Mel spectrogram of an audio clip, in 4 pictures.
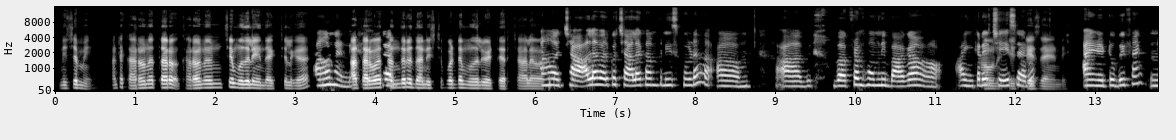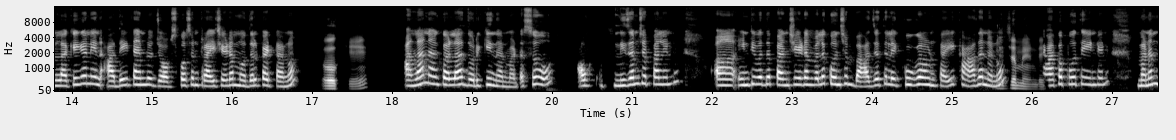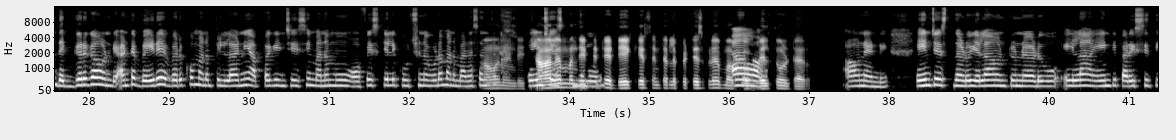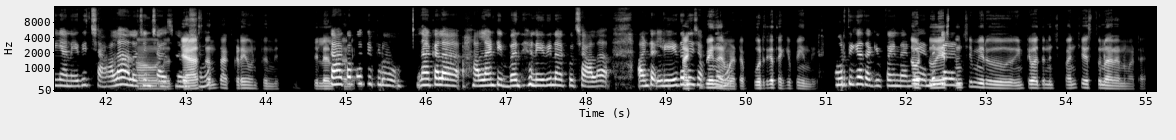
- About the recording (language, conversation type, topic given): Telugu, podcast, ఇంటినుంచి పని చేసే అనుభవం మీకు ఎలా ఉంది?
- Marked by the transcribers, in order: in English: "యాక్చువల్‌గా"; in English: "కరెక్ట్"; other background noise; in English: "కంపెనీస్"; teeth sucking; in English: "వర్క్ ఫ్రమ్ హోమ్‌ని"; in English: "ఎంకరేజ్"; teeth sucking; in English: "అండ్ టు బీ ఫ్రాంక్"; in English: "లక్కీ‌గా"; in English: "జాబ్స్"; in English: "ట్రై"; in English: "సో"; in English: "ఆఫీస్‌కెళ్లి"; in English: "డే కేర్ సెంటర్‌లో"; lip smack; giggle; in English: "సో, టూ ఇయర్స్"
